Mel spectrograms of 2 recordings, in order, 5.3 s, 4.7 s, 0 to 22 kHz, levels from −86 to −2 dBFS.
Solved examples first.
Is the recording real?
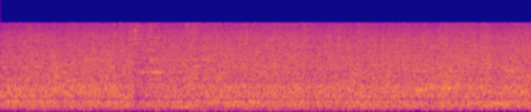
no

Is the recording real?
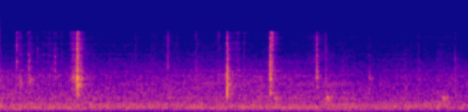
no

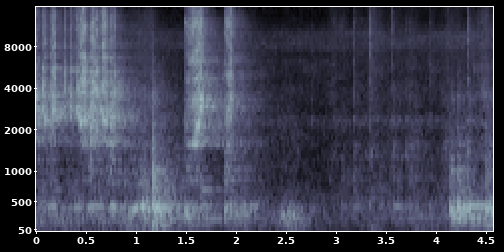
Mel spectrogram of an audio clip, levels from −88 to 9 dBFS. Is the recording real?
yes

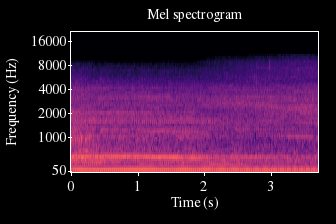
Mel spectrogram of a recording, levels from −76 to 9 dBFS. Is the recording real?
yes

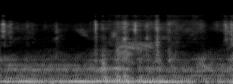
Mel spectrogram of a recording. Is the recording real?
no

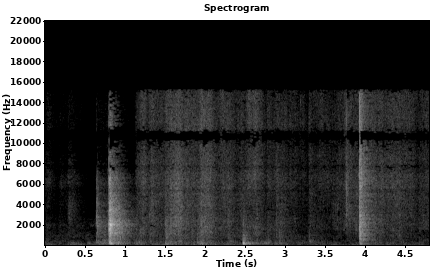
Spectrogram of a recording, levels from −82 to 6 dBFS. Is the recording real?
yes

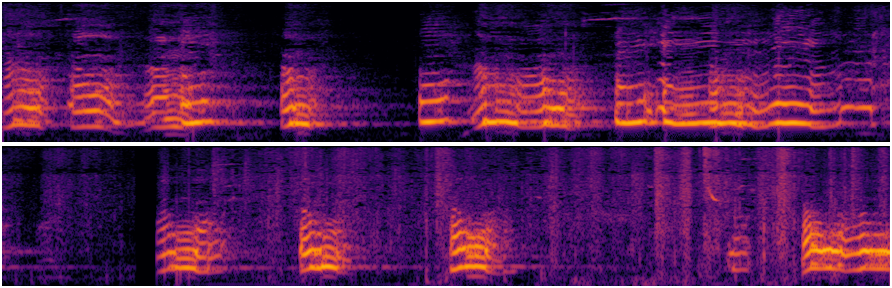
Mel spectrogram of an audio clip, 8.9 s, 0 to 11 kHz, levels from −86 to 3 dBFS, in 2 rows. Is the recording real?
yes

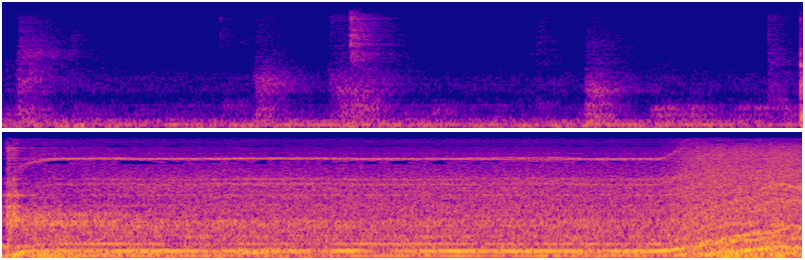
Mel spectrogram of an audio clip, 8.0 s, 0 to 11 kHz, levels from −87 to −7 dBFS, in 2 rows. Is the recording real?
no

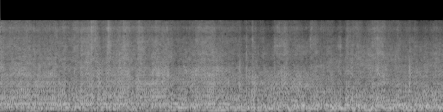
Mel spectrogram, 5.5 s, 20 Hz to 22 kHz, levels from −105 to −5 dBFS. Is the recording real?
no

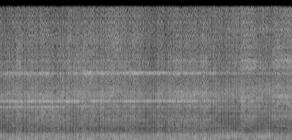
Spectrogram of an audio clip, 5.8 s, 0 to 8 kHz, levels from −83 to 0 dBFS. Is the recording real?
no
